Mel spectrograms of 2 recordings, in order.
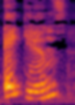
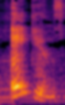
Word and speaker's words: Aikens: So if you want to go online, look up Luke Aikens. It's L-U-K-E. His last name is pronounced A-I-K-I-N, as in Nancy, S as in Sam.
